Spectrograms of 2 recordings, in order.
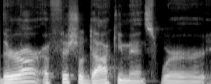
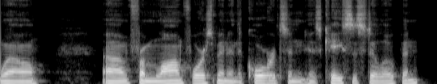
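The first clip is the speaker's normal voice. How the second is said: ordinary delivery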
